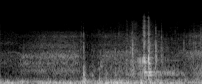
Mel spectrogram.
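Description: Low rumble of wind and water around a plastic sit-on-top kayak, with a couple of light knocks about a second and a second and a half in.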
